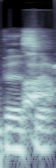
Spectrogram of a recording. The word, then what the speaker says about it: Bisset: let's face it jacyn Bisset rhymes with kiss it please please and uh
